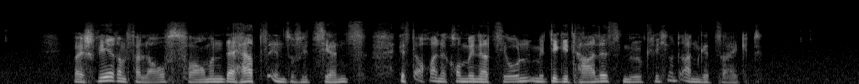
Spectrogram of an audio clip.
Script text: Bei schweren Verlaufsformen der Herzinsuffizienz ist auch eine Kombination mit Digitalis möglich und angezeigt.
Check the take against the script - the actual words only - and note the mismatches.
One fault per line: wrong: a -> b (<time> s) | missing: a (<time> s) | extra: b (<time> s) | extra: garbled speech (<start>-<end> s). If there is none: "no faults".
no faults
